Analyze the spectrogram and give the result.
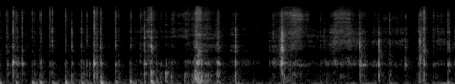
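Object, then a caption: Disposable plastic cup. Fingertips and nails tap quickly around an empty, upside-down white disposable plastic cup. The hollow cup gives a rapid stream of short, bright clicks and taps with a light ring near 1 kHz. Many of the taps run together rather than standing clearly apart.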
